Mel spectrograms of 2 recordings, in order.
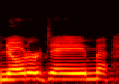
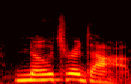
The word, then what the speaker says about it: Notre Dame: And then Notre Dame is okay for the Fighting Irish, but the French church that partially burned down is pronounced Notre Dame.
